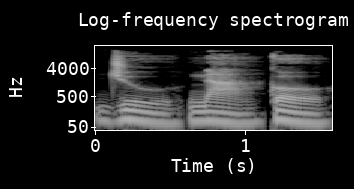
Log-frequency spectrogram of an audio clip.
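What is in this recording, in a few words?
"junako", concatenated syllables; Affixing experiment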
